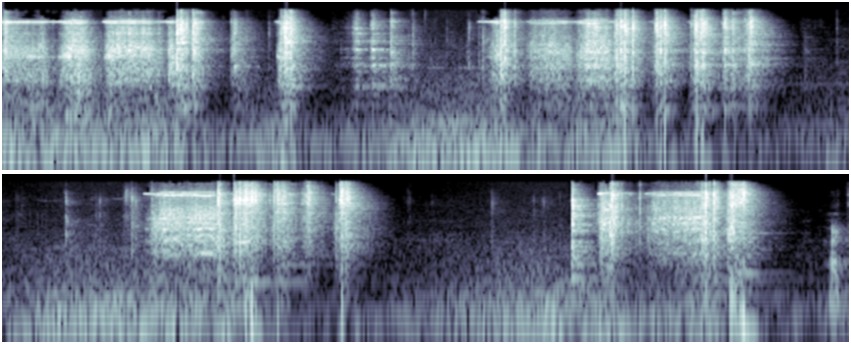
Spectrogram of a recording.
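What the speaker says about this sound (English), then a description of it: "Okay, we got all our bolts started. Just gonna run them down" A ratchet clicks in quick, steady runs while bolts are driven down on cheap eBay LS-swap exhaust headers. Several bursts of close metallic ratcheting are separated by short pauses, with no talking.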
